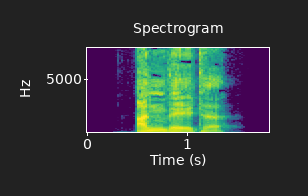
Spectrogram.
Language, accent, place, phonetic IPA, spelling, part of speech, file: German, Germany, Berlin, [ˈanˌvɛltə], Anwälte, noun, De-Anwälte.ogg
- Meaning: nominative/accusative/genitive plural of Anwalt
